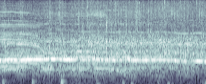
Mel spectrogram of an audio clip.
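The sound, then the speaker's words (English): Loud, dense applause from a large audience in New York City as Sarah Silverman comes out, with cheering and whoops rising over the steady clapping throughout. “I try to give everybody a separate round of applause once they're out here.”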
